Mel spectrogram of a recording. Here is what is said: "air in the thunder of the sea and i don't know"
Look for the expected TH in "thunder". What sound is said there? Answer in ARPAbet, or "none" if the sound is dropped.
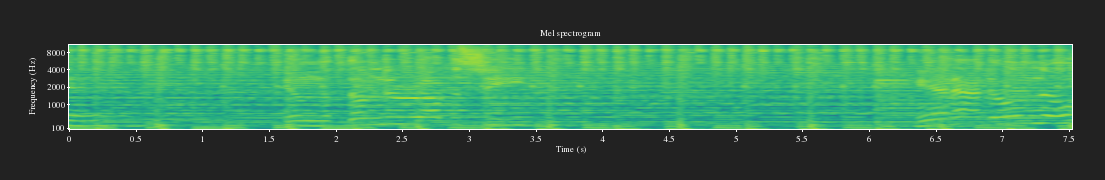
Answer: TH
